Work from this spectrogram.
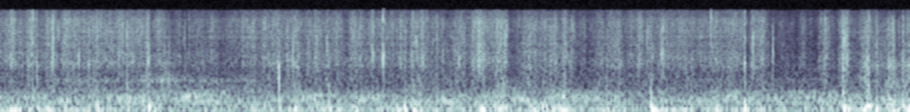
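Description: A folded strip of white paper, held in both hands, is rubbed and crinkled by fingertips close to the microphone. The result is a quiet, steady rustling and crinkling with small bright crackles and a soft low rumble throughout.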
